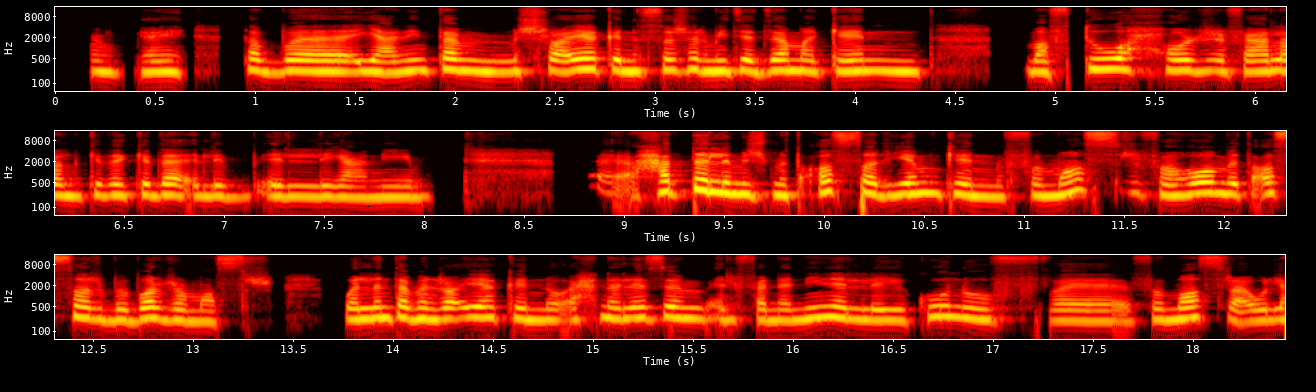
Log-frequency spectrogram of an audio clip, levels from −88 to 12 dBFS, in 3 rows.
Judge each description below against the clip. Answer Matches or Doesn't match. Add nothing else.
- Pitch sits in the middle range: Doesn't match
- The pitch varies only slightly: Matches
